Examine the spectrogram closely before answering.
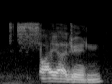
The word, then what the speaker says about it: Saiyajin: Like, no one, like, I don't even call it Super Saiyajin, but that's what it's actually pronounced. Like, the Saiyan is Jin. There is no, like, Saiyan Jin, if that makes sense. Saiyajin. Yeah, Saiyajin is how it's actually pronounced in Japanese, yes.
